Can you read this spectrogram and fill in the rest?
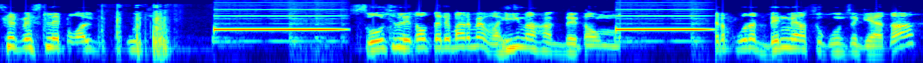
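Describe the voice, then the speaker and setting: A man in a heated private argument on a recorded phone call, scolding aggressively and confrontationally. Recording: muffled low-fidelity phone call recording.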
